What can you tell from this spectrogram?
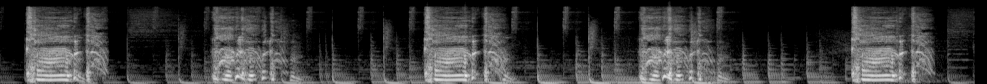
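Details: Demonstration of wet versus dry cough: five voiced adult cough bursts over soft music.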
